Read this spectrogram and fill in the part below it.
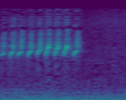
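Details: Flamboyan bird song, used for training captive birds (masteran) and for prompting them to sing (pancingan). A quick run of about eight bright, even chirps in under a second, followed by quiet.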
